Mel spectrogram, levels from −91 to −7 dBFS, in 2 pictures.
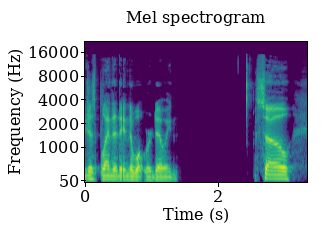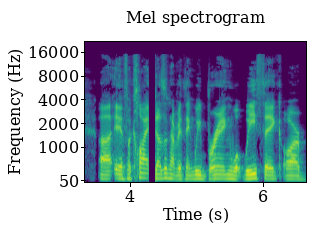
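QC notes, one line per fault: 0.55 s and 4.28–4.39 s, Bluetooth dropout: silence of about 13 ms after "just blend it" and about 107 ms after "uh if a", likely from packets missing the headphones' deadline. Sound resumes later, as if playback continued. The waveform shows flat gaps, and the spectrogram shows blank full-band strips.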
